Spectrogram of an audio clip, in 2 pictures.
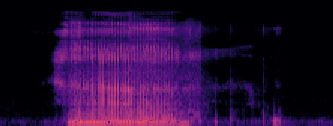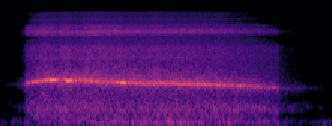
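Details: Snoring with nasal whistling: a rough snoring breath in, a few soft clicks, then a long whistling breath out through the nose.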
